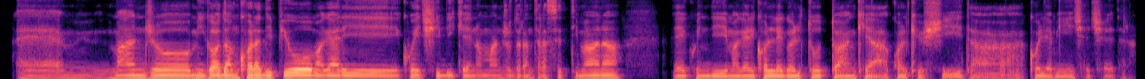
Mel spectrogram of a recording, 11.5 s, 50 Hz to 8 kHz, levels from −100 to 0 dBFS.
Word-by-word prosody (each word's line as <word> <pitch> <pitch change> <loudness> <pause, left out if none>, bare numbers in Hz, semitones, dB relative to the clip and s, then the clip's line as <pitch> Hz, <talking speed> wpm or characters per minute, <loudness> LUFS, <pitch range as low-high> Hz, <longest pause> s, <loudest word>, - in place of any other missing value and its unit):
ehm, 95 0 -10
mangio, 100 0 +2
mi 105 0 +1
godo 100 +1 +5
ancora 110 +1 +4
di 105 -1 +3
più 105 0 +8
magari 100 -1 +1
quei 100 -1 -2
cibi 100 0 -1
che 95 +1 -4
non 95 -1 -8
mangio 100 0 -8
durante 95 +2 -8
la 95 - -6
settimana 105 +2 -1 0.6
e 95 0 -2
quindi 95 0 -2
magari 95 +1 -1
collego 95 0 +2
il 95 0 0
tutto 95 +1 -3
anche 90 0 -2
a - - -4
qualche - - -5
uscita 90 +4 -5
con 95 - -4
gli 90 - -3
amici, 90 +1 -6
eccetera. 95 +3 -10
95 Hz, 155 wpm, -24 LUFS, 95-100 Hz, 0.6 s, più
